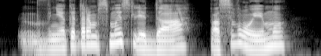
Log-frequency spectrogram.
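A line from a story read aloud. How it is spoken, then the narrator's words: Muttered. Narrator (Russian): пробормотал Джестер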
